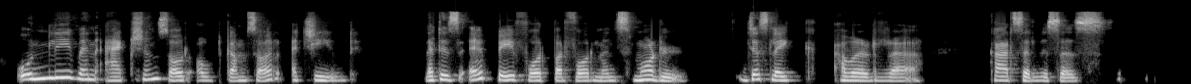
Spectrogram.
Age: 50-69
